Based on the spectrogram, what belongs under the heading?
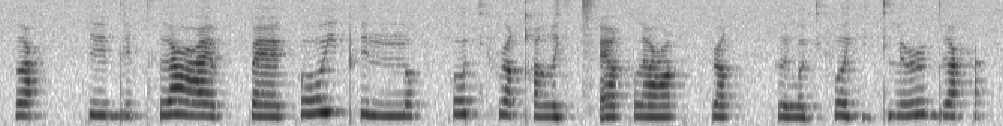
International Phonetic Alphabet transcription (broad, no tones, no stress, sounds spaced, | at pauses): ʌ ħ kː ɪ d ɪ tʰ ə ʕ æ pː æ k ɔ j pʰ ɪ nː ɔ kː ɔ tʲ f ə˞ qʰ ə ʁ ɪ sʲ t͡sʼ æ q l ʌ ʕ ə q t͡sʰ ə˞ q kː ə l ɔ tʲ f ʌ sʲ ə tʲ l ə˞ d ə ħ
